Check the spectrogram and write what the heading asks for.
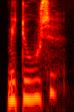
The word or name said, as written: meduse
